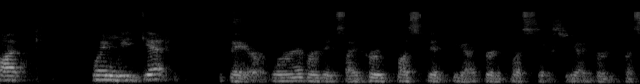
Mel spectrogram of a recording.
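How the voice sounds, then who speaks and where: Very deep and low in pitch, a woman's dark, mellow, somewhat breathy voice moves at a fairly slow pace with ordinary pitch variation. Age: 70s. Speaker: audience member. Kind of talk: audience question.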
